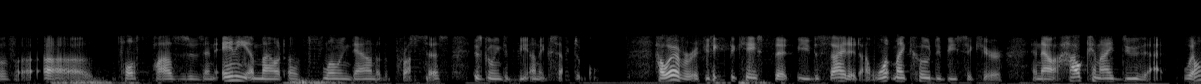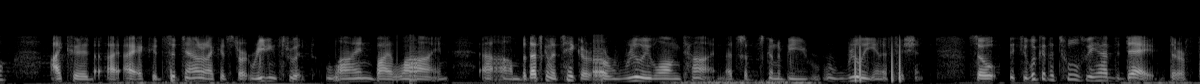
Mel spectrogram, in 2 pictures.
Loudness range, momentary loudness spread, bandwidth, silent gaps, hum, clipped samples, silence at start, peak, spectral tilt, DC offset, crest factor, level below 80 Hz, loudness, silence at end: 3 LU; 12 LU; 4.3 kHz; none; none; under 0.1%; 0 s; -8 dBFS; -3 dB/octave; under 0.1%; 26 dB; -54 dBFS; -34 LUFS; 0 s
